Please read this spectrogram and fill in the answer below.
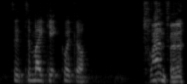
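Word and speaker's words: Llanfair: Clanfair. So the first word clan. The double L isn't pronounced double L. It's pronounced clan.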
